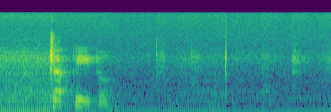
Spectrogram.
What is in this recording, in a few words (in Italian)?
"trappitu", pronuncia, dizionario carigliaro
